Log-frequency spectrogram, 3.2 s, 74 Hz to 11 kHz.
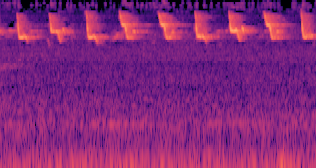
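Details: Common Chiffchaff singing at Knepp Estate, a 3,500-acre rewilding project, with a turtle dove and blackcap heard nearby: steady chiff-chaff song of high, sweet notes alternating in pitch, about three a second, over faint low rumble.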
